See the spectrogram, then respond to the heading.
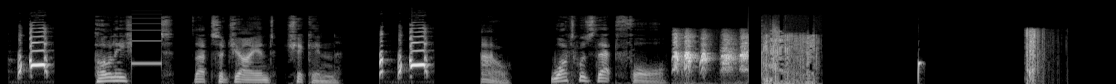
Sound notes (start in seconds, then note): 0.1 cluck; 3.8 cluck; 6.7 angry clucking; 7.7 crunch; 10.2 crack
